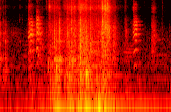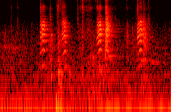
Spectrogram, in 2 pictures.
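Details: Zebra finches in a home-breeding flight cage give short nasal, buzzy calls in scattered bursts, with a loud burst of wing flapping near the start and a low indoor hum behind.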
